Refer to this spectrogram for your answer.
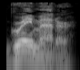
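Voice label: "grey matter", American English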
